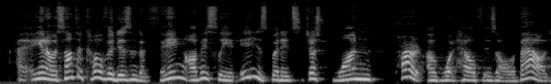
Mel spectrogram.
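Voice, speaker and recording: Somewhat breathy, a woman with an American accent speaks at a fairly quick pace. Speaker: economics professor. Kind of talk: podcast interview. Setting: studio.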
